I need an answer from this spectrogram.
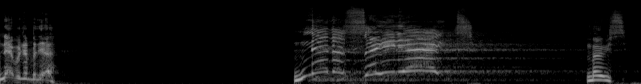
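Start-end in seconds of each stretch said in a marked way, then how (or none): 0.0-4.7 exclaiming. Real, not acted. Streamer telling chat he's never seen it, shouting.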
